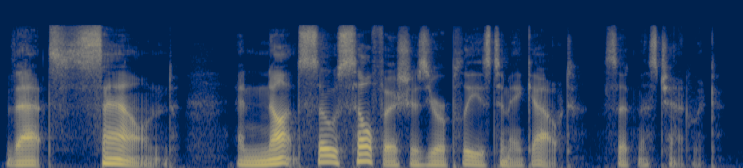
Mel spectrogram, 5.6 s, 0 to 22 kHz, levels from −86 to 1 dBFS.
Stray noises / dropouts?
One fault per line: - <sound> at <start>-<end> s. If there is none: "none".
none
